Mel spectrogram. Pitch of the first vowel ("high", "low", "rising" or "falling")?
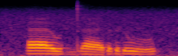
falling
